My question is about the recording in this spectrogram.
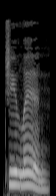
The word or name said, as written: jilin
